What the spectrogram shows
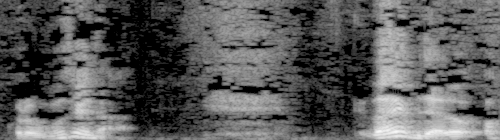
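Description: A man's voice: mid-range voice, very animated, fast, a little mellow, husky. A man hosting a casual solo talk show, rambling from one thought to the next and laughing at his own jokes. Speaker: podcast host.

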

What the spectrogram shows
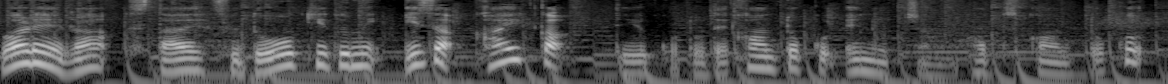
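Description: Soft background music accompanies this very animated woman, whose pitch is fairly low and speed normal. Speaking with a Kansai Japanese accent, she hosts a live audio show in a casual chat, frequently asking questions and reacting.

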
